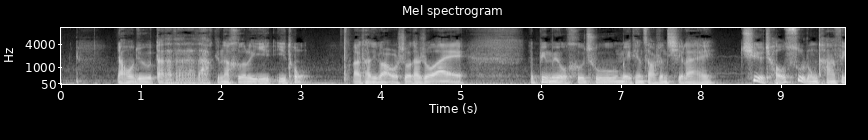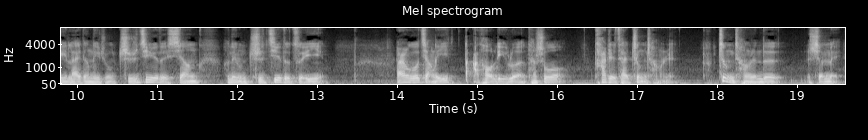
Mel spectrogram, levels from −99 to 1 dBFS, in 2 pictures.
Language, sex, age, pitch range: Chinese, male, 20-39, 80-120 Hz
